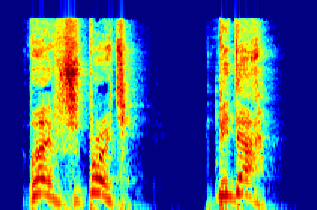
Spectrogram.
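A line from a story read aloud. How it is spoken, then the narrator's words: Yelling. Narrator (Russian): орал он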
